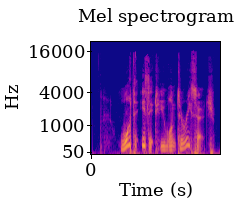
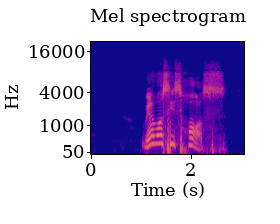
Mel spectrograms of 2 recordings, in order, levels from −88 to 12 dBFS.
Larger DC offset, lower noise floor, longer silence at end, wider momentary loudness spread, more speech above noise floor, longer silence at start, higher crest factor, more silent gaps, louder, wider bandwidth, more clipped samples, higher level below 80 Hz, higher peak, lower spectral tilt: neither; second, -57 dBFS vs -80 dBFS; second, 0.15 s vs 0.4 s; second, 8 LU vs 12 LU; second, 36 dB vs 51 dB; second, 0.6 s vs 1.05 s; about the same, 18 dB vs 16 dB; neither; first, -22 LUFS vs -29 LUFS; first, 16 kHz vs 13 kHz; neither; first, -36 dBFS vs -58 dBFS; first, -4 dBFS vs -14 dBFS; first, -6.5 dB/octave vs -4 dB/octave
